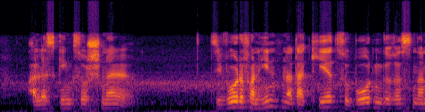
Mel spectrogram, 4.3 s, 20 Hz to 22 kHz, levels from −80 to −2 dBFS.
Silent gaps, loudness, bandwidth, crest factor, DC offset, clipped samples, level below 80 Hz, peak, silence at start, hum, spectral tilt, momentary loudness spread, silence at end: none; -22 LUFS; over 20 kHz; 22 dB; under 0.1%; under 0.1%; -70 dBFS; -2 dBFS; 0 s; none; 1 dB/octave; 13 LU; 0 s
